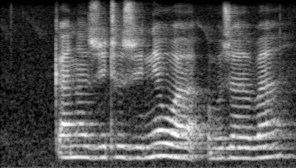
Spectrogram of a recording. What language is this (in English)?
Venda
